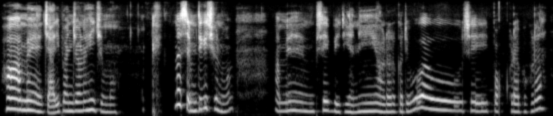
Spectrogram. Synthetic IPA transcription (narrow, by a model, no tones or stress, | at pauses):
hɔ̃amɛd͡ʒaɾipand͡ʒɔɽ̃ɔɦĩt͡ʃʰumɔ | nasemt̪ikit͡ʃʰunuaamɛsejbiɾijaniɔɖɔɹkɔɾibɔaɹusejpɔkʰɽapɔkʰɽa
